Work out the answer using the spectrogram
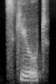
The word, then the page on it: scute: Indian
